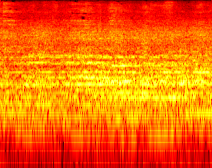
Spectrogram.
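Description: A choir singing a slow traditional song in long held notes, filling a large roofed rugby stadium.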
